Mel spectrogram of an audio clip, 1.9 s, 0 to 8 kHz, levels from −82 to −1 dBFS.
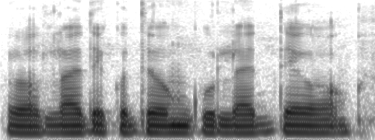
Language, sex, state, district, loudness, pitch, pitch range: Chakma, male, Tripura, Dhalai, -15 LUFS, 105 Hz, 105-110 Hz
